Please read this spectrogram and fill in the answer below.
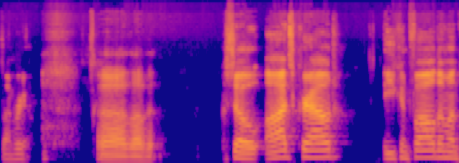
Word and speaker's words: OddsCrowd: So OddsCrowd, you can follow them on Twitter as well. It's just as the word says, phonetically, ODDSCROWD, OddsCrowd.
